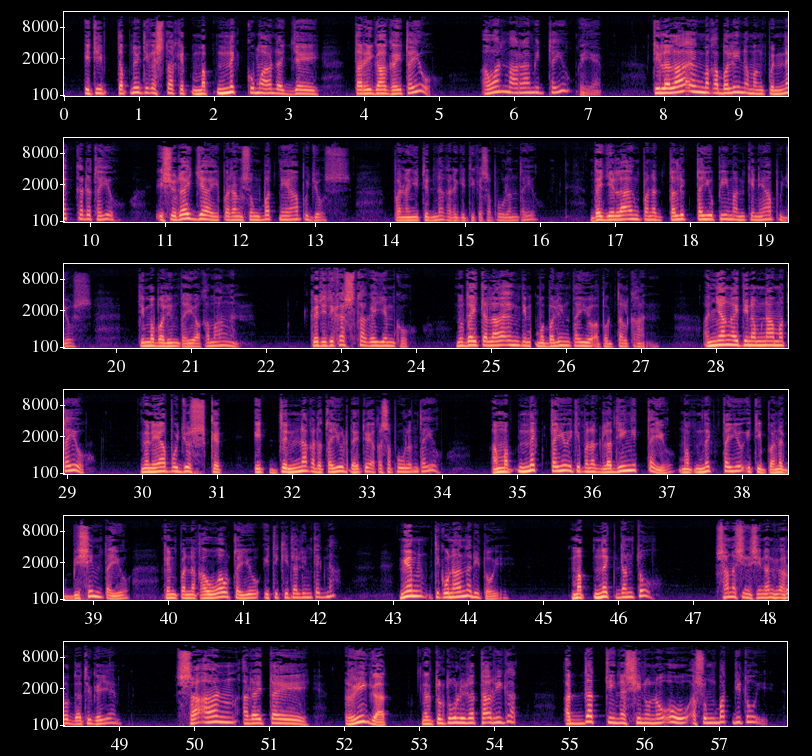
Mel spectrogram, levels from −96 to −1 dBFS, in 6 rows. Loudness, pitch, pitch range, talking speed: -21 LUFS, 160 Hz, 140-185 Hz, 115 wpm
